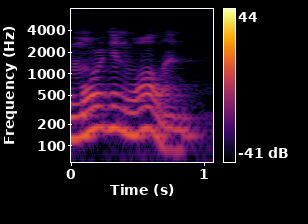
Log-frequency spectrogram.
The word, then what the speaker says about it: Morgan Wallen: How do you say it? – It's Morgan Wallen.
